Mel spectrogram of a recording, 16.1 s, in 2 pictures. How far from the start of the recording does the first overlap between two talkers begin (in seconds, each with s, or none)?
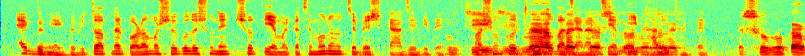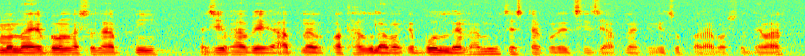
4.8 s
